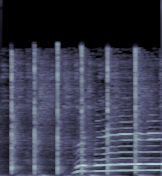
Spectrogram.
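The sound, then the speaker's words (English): Steady, evenly spaced clapping, about four claps per second, sharp and moderately loud, with a high sustained tonal cheer or whistle rising in partway through and holding over the claps, as parents applaud their kids on a children's show. “Once again, parents, let's give our kids a big round of applause.”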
